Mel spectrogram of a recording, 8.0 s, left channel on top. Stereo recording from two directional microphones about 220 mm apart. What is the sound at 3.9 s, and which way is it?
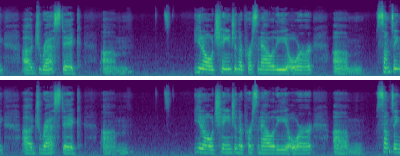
Speech, 40° left (ahead or behind).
